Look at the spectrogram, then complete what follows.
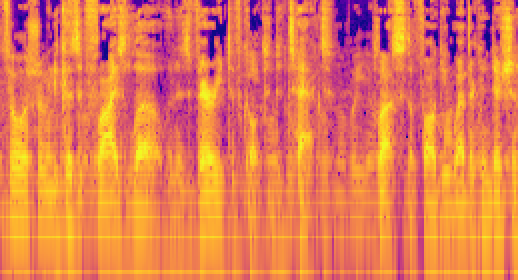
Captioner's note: through translator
